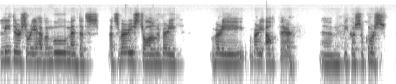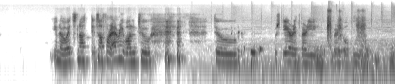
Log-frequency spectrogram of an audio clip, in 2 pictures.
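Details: Adult woman who stutters and describes being photographed in her stuttering block; stuttering.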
